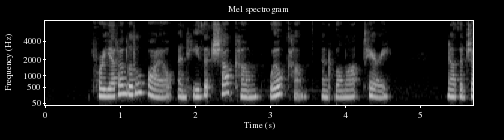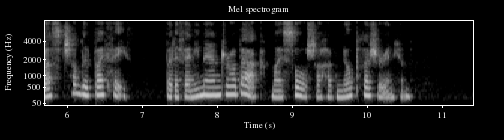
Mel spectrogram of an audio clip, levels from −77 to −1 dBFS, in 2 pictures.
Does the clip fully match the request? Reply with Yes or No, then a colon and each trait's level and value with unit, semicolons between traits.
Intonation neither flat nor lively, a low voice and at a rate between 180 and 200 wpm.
No: average, 3.9 semitones; high, 220 Hz; average, 195 wpm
